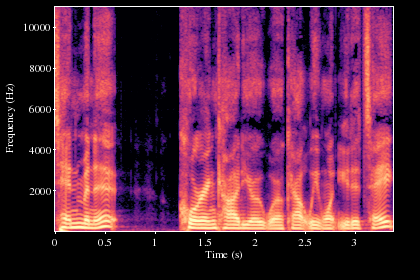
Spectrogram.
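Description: A woman with a New Zealand accent speaks at a fairly quick pace and a fairly low pitch. The recording is very clean, with a silent background. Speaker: fitness trainer. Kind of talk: casual interview chat. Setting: studio.

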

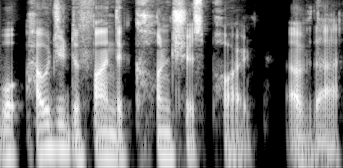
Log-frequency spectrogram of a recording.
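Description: An ordinary speaking voice with ordinary pitch variation moves at a moderate pace. The recording is very clean, with a silent background and a dry, close sound with no echo. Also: man. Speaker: podcast host. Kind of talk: interview, casual conversation.

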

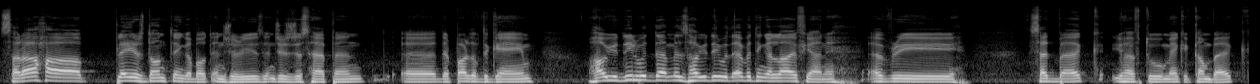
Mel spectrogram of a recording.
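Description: Using an ordinary speaking voice, a man talks at a fairly quick pace with medium pitch, ordinary pitch variation and very even loudness. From Lebanon. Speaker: professional basketball player. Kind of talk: casual interview. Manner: code-switching Arabic and English.

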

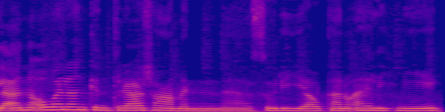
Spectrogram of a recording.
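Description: Using a plain, everyday voice, this woman keeps a moderate pace, her pitch varying in an ordinary way. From Syria. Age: 20s. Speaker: recent journalism graduate and social media creator. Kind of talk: interview testimony.

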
